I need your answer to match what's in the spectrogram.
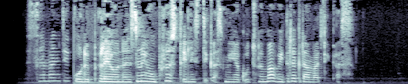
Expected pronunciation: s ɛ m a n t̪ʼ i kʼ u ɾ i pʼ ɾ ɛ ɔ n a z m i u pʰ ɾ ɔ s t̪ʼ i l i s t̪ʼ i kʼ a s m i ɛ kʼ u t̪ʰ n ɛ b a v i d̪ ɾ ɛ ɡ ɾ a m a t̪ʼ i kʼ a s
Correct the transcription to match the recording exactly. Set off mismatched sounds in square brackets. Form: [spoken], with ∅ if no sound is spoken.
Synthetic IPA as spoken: s ɛ m a n t̪ʼ i kʼ u ɾ i pʼ [l] ɛ ɔ n a z m i u pʰ ɾ ɔ s t̪ʼ i l i s t̪ʼ i kʼ a s m i ɛ kʼ u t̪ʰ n ɛ b a v i d̪ ɾ ɛ ɡ ɾ a m a t̪ʼ i kʼ a s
